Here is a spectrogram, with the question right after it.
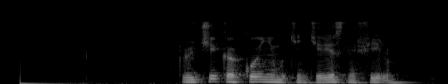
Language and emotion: Russian, neutral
